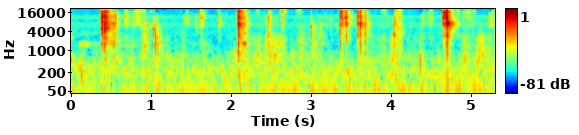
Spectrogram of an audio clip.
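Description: Pink tamarind being bitten and chewed up close, with sharp, intermittent crunches and crackles spaced irregularly over quiet chewing.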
